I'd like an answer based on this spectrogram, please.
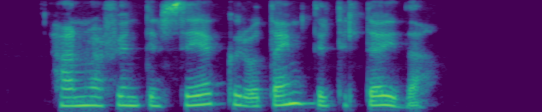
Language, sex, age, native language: Icelandic, female, 20-29, Icelandic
